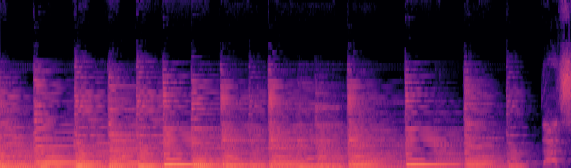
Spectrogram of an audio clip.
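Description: Solo piano playing the Evangelion theme with a flat, wrong touch, a steady run of clear struck notes and chords lasting several seconds, close and moderately loud, with no voices.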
